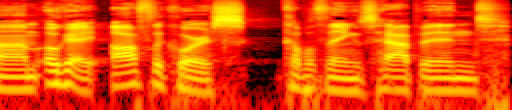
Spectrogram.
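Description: In a very clean recording with a silent background, a man uses a normal speaking voice with a fairly low pitch, ordinary pitch variation, and a moderate pace. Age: 20s. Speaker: golf podcast co-host. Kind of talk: casual chat.

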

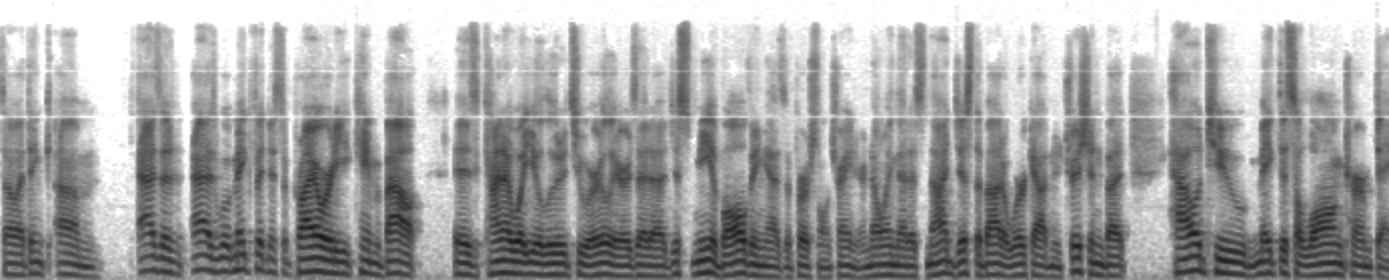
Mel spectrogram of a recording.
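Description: A man speaks with an American accent at a fairly quick pace, in an unremarkable speaking voice with fairly low pitch. His pitch varies in an ordinary way, and the recording is very clean with a silent background. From US small town. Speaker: personal trainer and fitness studio owner. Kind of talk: interview.

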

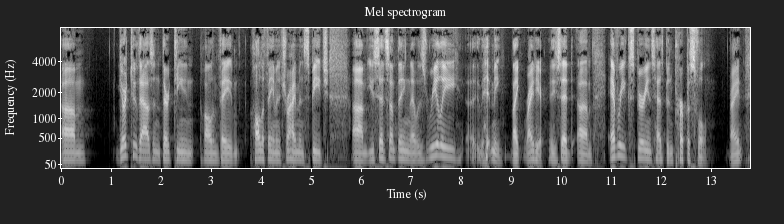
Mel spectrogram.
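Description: Fairly slow and in an American accent, this is an ordinary speaking voice with ordinary pitch variation. The background is quiet, and the sound is dry and close with no echo. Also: man, medium pitch for a man. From New York. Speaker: sports podcast host. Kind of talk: interview.

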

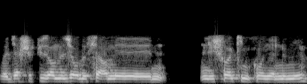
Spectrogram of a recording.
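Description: The speaker is a man whose pitch sits in the medium range. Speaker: traveler. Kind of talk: casual chat. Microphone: patchy phone signal.

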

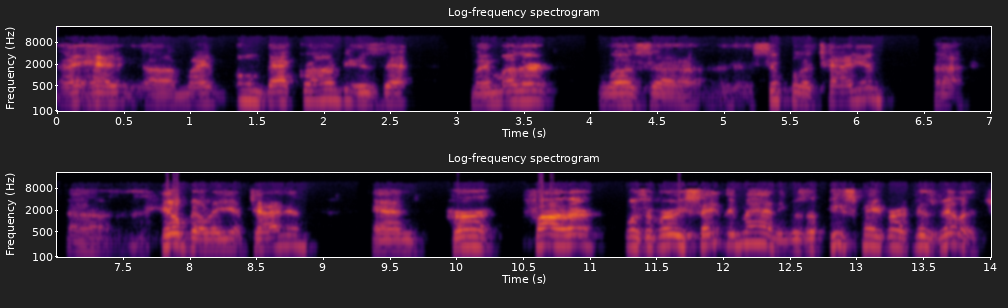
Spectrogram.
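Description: Man with a high pitch, ordinary pitch variation, and a fairly slow pace. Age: 80s+. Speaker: missionary. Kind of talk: interview storytelling. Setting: radio studio.

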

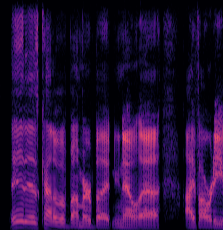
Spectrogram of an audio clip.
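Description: This is a plain, everyday voice. It moves at a fairly slow pace. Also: man. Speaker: musician and podcast co-host. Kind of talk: casual chat. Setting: phone call from a car in a parking lot.

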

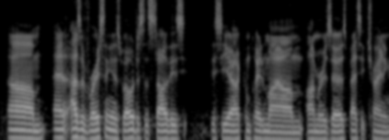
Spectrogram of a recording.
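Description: Talking at a fairly quick pace in an Australian accent, a man at medium pitch is heard in a very clean recording with a silent background and a dry, close sound with no echo. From Western Australia, Bunbury. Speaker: podcast host. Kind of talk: casual chat. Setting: studio.

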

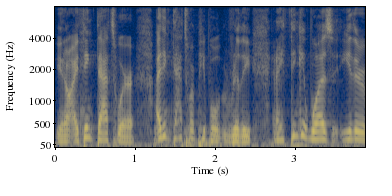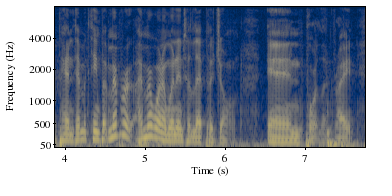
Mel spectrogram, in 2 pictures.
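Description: The voice is loud and very fast, with vocal fry and very wide pitch swings. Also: man, fairly high pitch for a man. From San Diego. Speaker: podcast host. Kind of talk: casual chat. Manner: loud, animated.

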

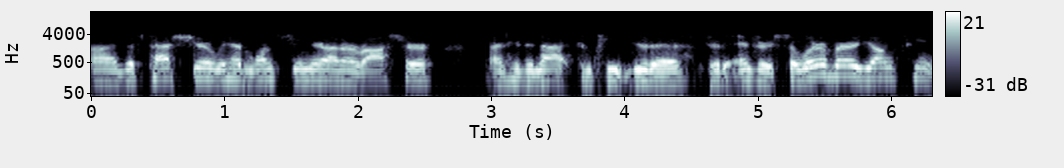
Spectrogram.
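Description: A man uses a plain, everyday voice, fairly high in pitch. He talks at a moderate pace with fairly even intonation. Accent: American. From Battle Creek, Michigan, US. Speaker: college wrestling coach. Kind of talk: casual interview chat.

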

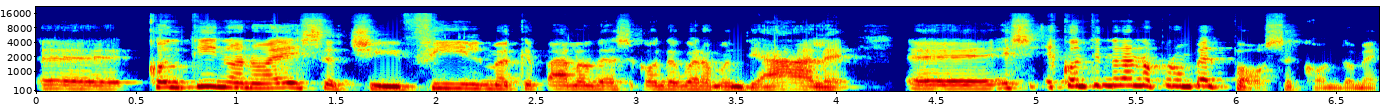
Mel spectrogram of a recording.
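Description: This man talks fairly quickly in a high voice, and his pitch swings very widely. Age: 60s. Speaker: historian. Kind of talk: interview. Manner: halting, many fillers.

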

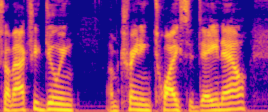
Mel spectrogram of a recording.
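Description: A normal speaking voice at a fairly quick pace, in a very clean recording with a silent background. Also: man. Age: 60s. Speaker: fitness radio host. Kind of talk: casual chat.

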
